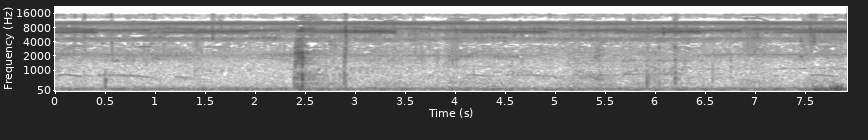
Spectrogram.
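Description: Faint field ambience: a steady, high-pitched insect trill with a few faint short chirps, and one light tap about two and a half seconds in.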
